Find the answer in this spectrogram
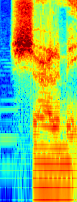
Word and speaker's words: Charlemagne: Charlemagne.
